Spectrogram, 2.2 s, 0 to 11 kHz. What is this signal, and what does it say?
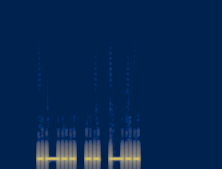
Morse code, heard as a keyed tone, about 30 wpm, 700 Hz. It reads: LID
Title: Abbreviations Repeated 3x - 30wpm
